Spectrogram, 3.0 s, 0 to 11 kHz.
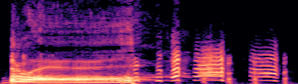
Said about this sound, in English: So here he chugs, he chugs a boot of gravy to get the burp. It's like that's in his side pouch. Let me summon the power for my intergalactic super burp by chugging 2 liters of gravy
